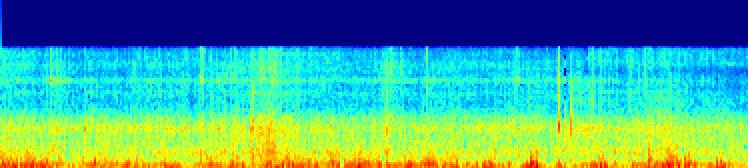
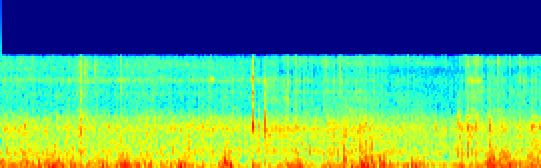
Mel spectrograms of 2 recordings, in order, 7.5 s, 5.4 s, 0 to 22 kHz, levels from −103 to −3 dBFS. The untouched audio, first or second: second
